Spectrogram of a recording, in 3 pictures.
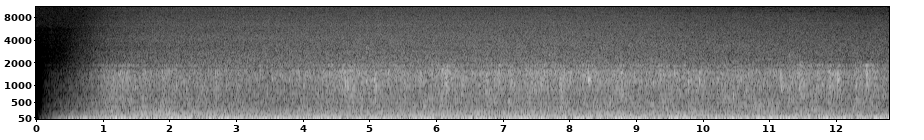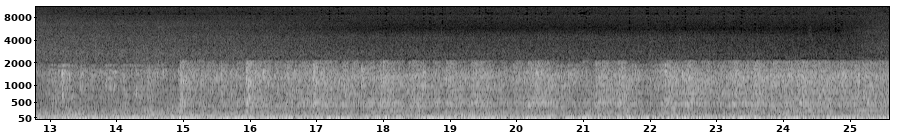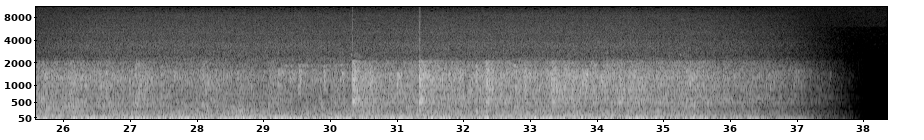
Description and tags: THIS IS REALLY WAR
This sound is really like a war! Airplanes, guns, bombs! Pretty good sound for wars. Took various samples made by me. (yes. me.
Clipped.
Slowed down.
THESE CLIPS WERE REALLY UNRELEASED, MAYBE I WILL RELEASE THEM LATER.
Slowed down, or unprocessed. Clipped.
Slowed down, or unprocessed. Clipped.
And that's about it.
